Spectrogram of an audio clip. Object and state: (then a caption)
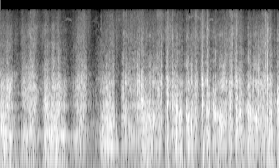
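Bongo drum head scratched. Fingertips and nails scratch the stretched skin head of a small hollow hand bongo with a wooden shell, held in the hands close to the mic. Dry, papery scraping comes in uneven bursts, mostly in the midrange, with a faint low tone from the drum.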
